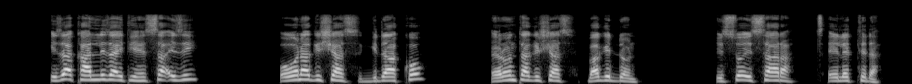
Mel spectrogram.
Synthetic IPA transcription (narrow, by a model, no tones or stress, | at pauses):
ʔɪzɐkaːlːɪzɐjt̪ɪhɛsːɐɪzɪ | o̞ːnɐɡɪʃːaːsɡɪd̪aːkːɔ | ʔɛɾɔnt̪ːɐɡɪʃːaːsbɐɡɪd̪ːɔn | ɪsːɔɪsːaːɾɐ | t͡sʼe̞ːlɛt̪ːɪd̪ɐ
